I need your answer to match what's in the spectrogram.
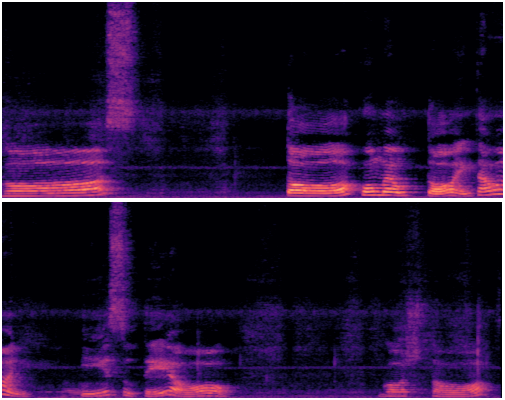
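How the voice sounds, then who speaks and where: A Brazilian woman teaching young children to write, sounding out syllables slowly and asking pupils by name. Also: a little high, lively intonation. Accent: Brazilian Portuguese. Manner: slow, syllable-by-syllable spelling with questions to pupils by name. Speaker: primary school teacher. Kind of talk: recorded remote writing lesson for young children. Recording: echoey room.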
